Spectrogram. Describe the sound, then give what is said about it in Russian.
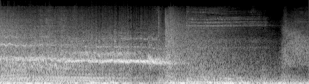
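Loud tyre skid of a motorcycle as it bursts into a courtyard, its leather-cloaked, helmeted rider braking hard; one sustained screech over engine roar holds steady before easing off near the end, with no voices. “Во двор врывается мотоциклист в кожаном плаще и шлеме.”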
